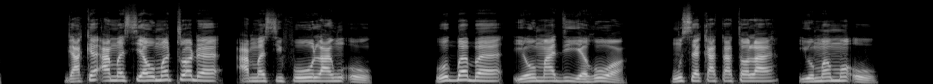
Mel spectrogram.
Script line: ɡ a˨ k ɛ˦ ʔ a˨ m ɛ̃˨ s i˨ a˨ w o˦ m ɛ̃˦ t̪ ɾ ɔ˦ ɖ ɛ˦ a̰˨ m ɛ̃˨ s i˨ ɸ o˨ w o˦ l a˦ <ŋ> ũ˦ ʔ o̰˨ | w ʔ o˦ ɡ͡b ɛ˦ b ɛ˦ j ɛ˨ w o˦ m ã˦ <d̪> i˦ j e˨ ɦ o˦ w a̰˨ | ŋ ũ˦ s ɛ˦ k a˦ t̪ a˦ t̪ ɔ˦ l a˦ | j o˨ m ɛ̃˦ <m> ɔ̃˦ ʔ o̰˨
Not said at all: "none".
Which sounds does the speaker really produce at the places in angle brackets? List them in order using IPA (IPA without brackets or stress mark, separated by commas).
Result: ŋ, d̪, m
